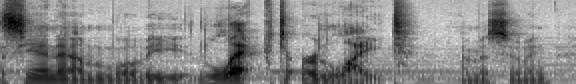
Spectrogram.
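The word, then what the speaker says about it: Licht: glitched or lit light i think it might just be pronounced light l-i-c-h-t that this is correct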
